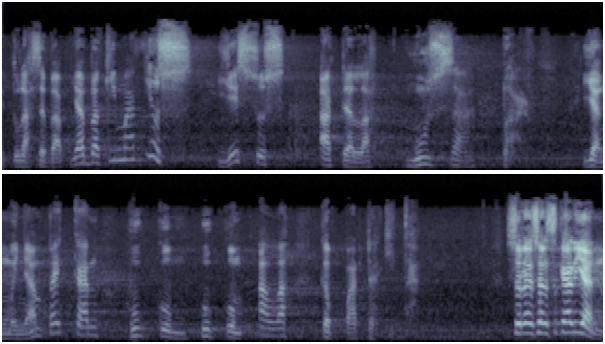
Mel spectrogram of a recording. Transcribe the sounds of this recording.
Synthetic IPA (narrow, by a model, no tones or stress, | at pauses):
it̪ulahsəba̰p̚ɲabaɡimat̪iʊs | jesʊs | ʔadalah | musa | b̥a̰ɾu | jaŋməɲampajkanhukʊmhukʊmalahkəpadakit̪ḁ | suɾasuɾasəkalian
